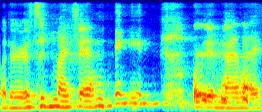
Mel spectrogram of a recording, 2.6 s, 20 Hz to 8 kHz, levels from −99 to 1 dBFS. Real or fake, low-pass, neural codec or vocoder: fake; 7.2 kHz; codec, 44.1 kHz, 2.6 kbps, SNAC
